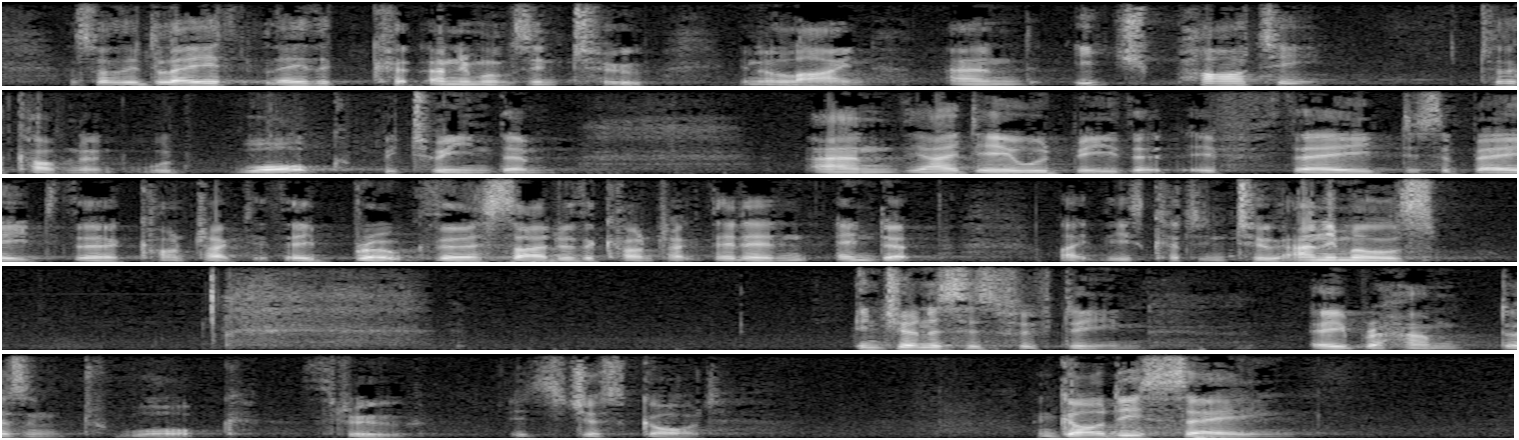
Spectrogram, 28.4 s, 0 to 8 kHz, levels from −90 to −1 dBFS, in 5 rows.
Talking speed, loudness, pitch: 135 wpm, -22 LUFS, 135 Hz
